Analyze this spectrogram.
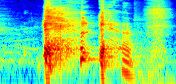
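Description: A few harsh, loud coughs burst out in quick succession, rough and explosive, with no talking around them.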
